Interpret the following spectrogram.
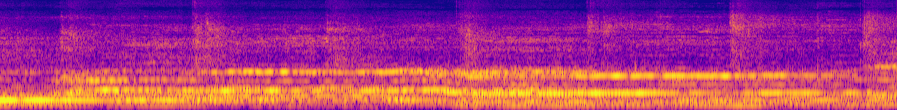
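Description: A choir of mixed voices singing a song in harmony, with long held notes that shift pitch and a light sharp accent about once a second.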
